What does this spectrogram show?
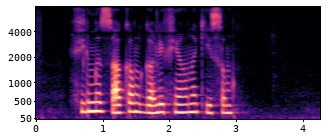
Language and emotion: Russian, neutral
